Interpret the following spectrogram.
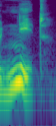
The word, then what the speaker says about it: knit: been a fluke so knit like other words starting with KN n has a silent k such as knife or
